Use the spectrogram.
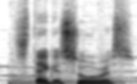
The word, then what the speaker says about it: Stegosaurus: Stegosaurus.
